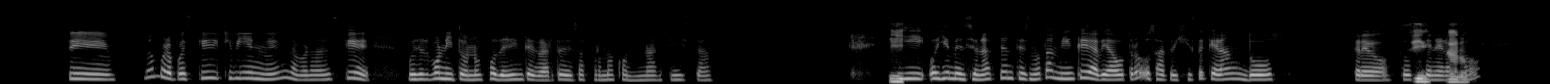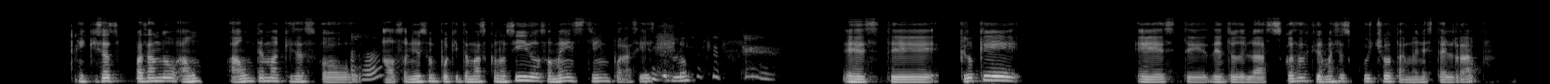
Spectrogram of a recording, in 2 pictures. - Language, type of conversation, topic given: Spanish, podcast, ¿Qué artista recomendarías a cualquiera sin dudar?
- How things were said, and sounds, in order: chuckle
